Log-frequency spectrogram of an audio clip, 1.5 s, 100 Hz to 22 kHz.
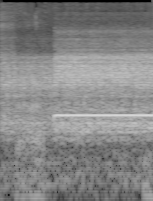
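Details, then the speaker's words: Restored late-1980s Ranger AR-3500 radio after recap and alignment, receiver sensitivity test: background hiss, then a clean tone near 1 kHz rises clearly out of the noise; weak signal still audible, normal sensitivity. "Heck, even it's getting on the ragged edge there at 0.1, but you can still hear it."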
